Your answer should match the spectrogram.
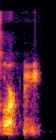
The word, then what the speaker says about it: Orkney: It's pronounced Orkney.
